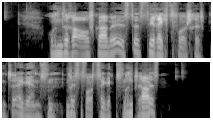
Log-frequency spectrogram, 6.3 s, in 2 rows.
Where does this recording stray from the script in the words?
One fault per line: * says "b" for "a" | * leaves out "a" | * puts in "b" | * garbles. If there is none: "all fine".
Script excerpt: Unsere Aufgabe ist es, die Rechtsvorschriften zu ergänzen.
* garbles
